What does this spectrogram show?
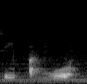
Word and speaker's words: Zipangu: La palabra está mal pronunciada, no es Zipango, es Zipanguo. Zipanguo.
